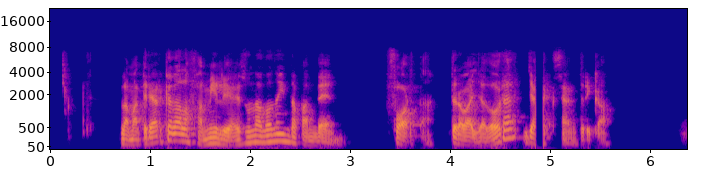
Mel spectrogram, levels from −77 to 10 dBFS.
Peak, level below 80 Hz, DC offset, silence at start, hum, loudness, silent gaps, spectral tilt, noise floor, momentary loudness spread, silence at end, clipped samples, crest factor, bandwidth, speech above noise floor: -2 dBFS; -56 dBFS; under 0.1%; 0.1 s; none; -19 LUFS; none; -6 dB/octave; -85 dBFS; 11 LU; 0.8 s; under 0.1%; 18 dB; 8 kHz; 67 dB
